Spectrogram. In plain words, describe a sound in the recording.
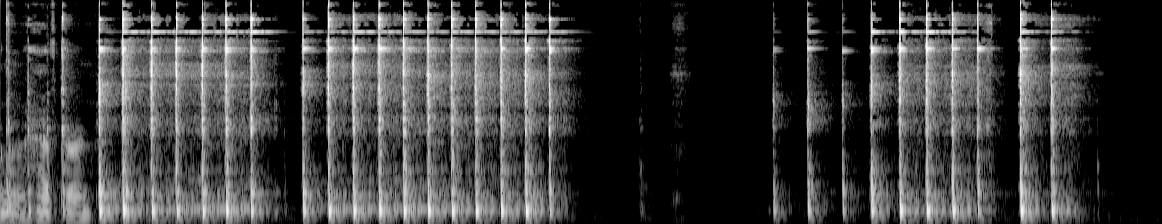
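A hammer taps a brass punch in rapid light blows.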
